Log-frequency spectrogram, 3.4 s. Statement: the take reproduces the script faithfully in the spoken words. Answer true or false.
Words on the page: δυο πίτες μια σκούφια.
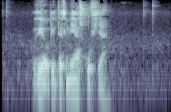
true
